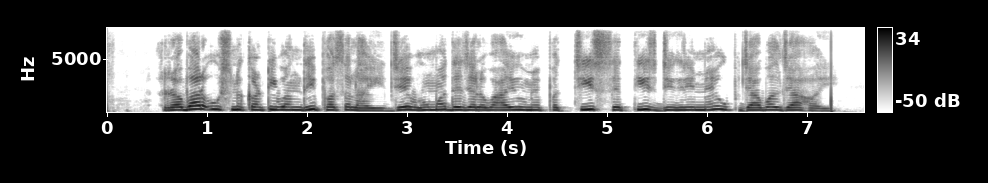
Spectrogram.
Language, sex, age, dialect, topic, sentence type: Magahi, male, 18-24, Central/Standard, banking, statement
